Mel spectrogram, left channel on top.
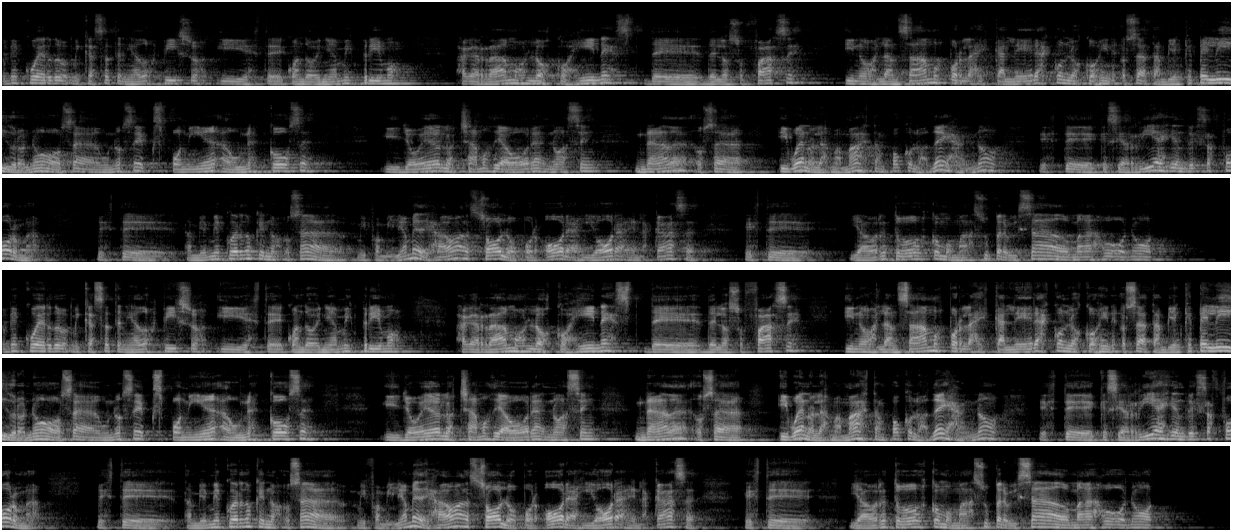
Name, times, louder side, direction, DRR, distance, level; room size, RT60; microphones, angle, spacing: voice 1, 0.0-4.0 4.5-8.0 8.4-15.4 16.1-19.7 20.1-25.0 25.5-32.7 33.1-36.1, right 3 dB, 40° right, 11 dB, 1.0 m, -27 dB
24.5 x 19.5 x 8.2 m, 0.95 s
head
